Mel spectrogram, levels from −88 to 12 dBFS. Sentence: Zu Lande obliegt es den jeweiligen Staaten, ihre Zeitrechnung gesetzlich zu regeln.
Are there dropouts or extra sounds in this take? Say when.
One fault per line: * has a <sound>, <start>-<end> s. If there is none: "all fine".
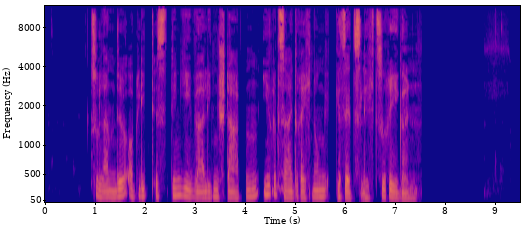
all fine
